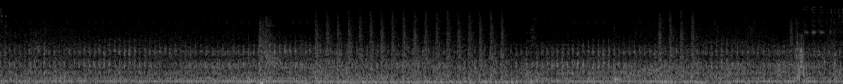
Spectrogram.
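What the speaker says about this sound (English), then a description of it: "this is the helicopter that spawned" Attack helicopter rotor drone with bursts of rapid gunfire in the Battlefield 2042 video game, a steady engine hum running throughout while several fast staccato volleys of shots break in and repeat.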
